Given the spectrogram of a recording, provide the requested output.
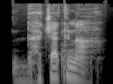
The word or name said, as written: धचकना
